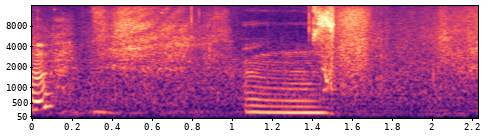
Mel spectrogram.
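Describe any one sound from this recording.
A young woman squeals with delight during a hug.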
